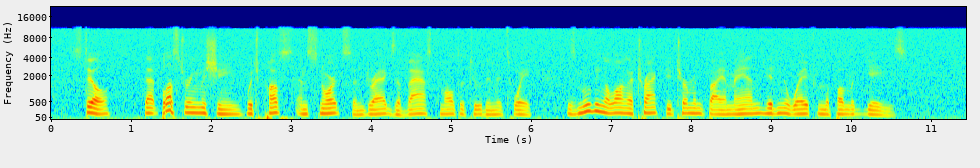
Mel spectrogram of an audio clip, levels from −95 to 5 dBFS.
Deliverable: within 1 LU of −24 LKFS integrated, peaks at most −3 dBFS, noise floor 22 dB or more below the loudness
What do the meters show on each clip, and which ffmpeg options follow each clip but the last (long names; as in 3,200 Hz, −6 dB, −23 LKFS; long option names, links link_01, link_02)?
background noise floor −37 dBFS; target noise floor −44 dBFS; integrated loudness −22.0 LKFS; sample peak −2.5 dBFS; target loudness −24.0 LKFS
→ -af "afftdn=noise_reduction=7:noise_floor=-37"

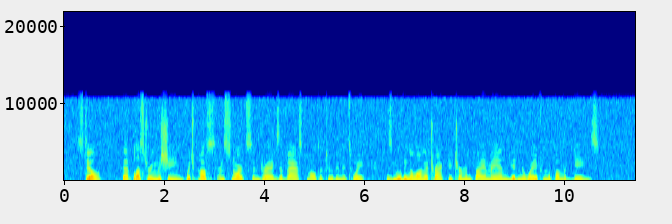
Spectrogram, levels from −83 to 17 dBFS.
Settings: background noise floor −42 dBFS; target noise floor −44 dBFS
→ -af "afftdn=noise_reduction=6:noise_floor=-42"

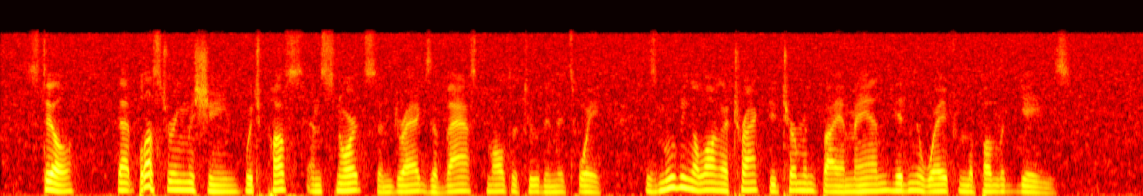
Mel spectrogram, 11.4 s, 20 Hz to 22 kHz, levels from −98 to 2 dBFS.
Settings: background noise floor −45 dBFS; integrated loudness −22.0 LKFS; sample peak −2.5 dBFS; target loudness −24.0 LKFS
→ -af "volume=-2dB"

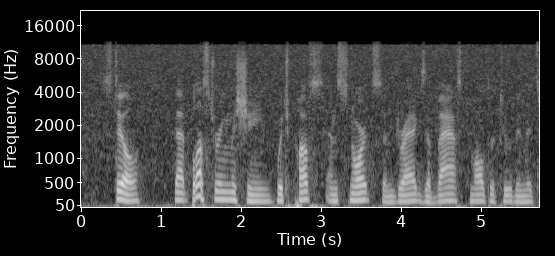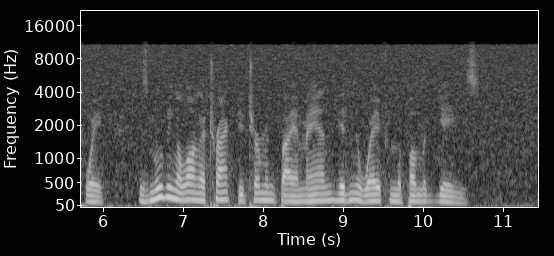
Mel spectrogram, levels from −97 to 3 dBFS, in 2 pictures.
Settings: integrated loudness −24.0 LKFS; sample peak −4.5 dBFS; background noise floor −47 dBFS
